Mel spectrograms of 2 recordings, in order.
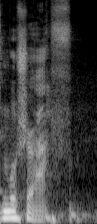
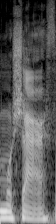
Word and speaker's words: Musharraf: a guy called Pervez Musharraf. – Okay. – Or Musharraf, I think is probably more how you put more emphasis on the R.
